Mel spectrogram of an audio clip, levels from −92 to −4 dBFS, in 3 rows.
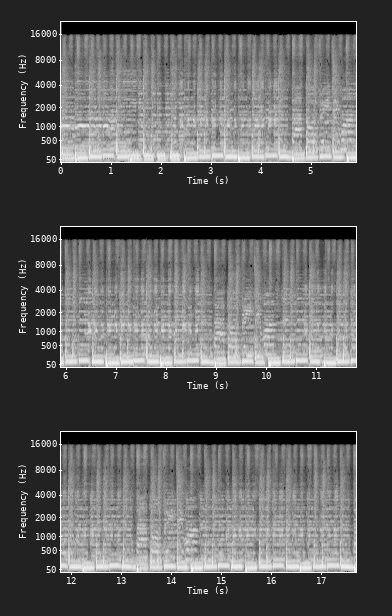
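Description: No technical faults can be heard anywhere here.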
